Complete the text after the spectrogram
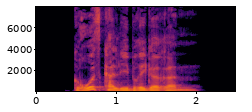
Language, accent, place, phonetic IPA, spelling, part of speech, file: German, Germany, Berlin, [ˈɡʁoːskaˌliːbʁɪɡəʁəm], großkalibrigerem, adjective, De-großkalibrigerem.ogg
- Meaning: strong dative masculine/neuter singular comparative degree of großkalibrig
